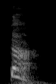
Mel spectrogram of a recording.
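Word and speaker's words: 大: It is da.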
